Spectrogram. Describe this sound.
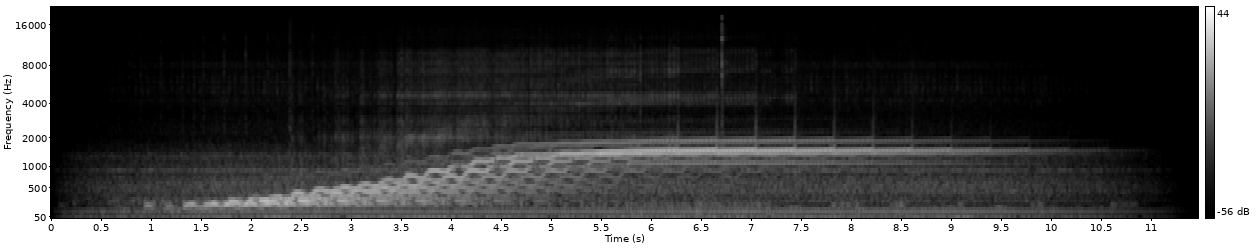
Sound effects > Electronic / Design
A 1950's synthesized spacey slide up. Created using Femur Design's Theremin app.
